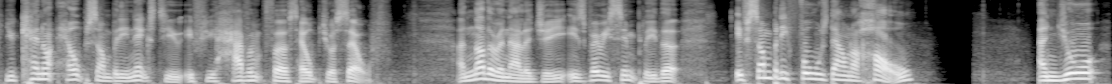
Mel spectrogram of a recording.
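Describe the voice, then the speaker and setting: This British livestream host has a soothing, medium-pitched, darkish voice, recorded without room sound. He reads out names from chat, replies to each, and earnestly hammers home the same points about helping others.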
